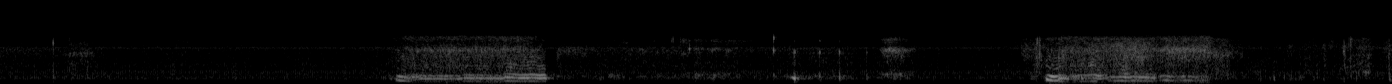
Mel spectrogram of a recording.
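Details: Sleeping dachshund snoring in two rattling, buzzy breaths about six seconds apart; an ordinary snore.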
